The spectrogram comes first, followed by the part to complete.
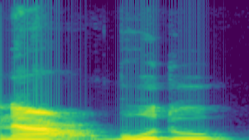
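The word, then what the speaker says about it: نَعْبُدُ: Iyyaka na'budu, na'budu. So remember the ayn, we need to emphasize that and stretch it a little bit.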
